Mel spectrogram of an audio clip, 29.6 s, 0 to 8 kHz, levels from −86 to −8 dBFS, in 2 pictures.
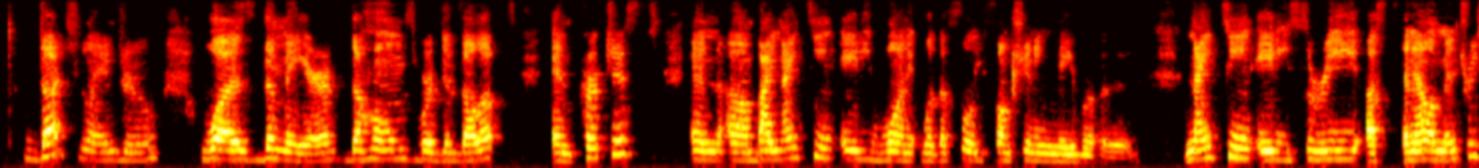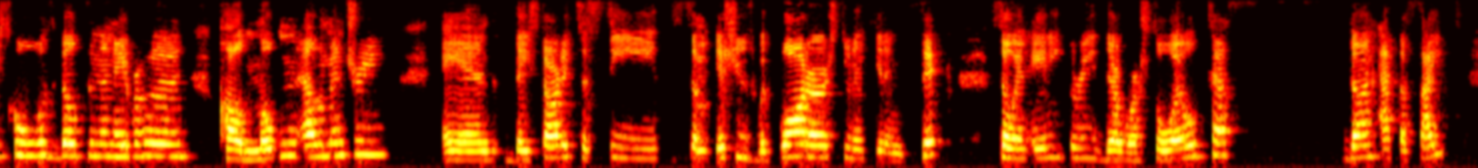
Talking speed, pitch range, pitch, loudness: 115 wpm, 155-205 Hz, 170 Hz, -23 LUFS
